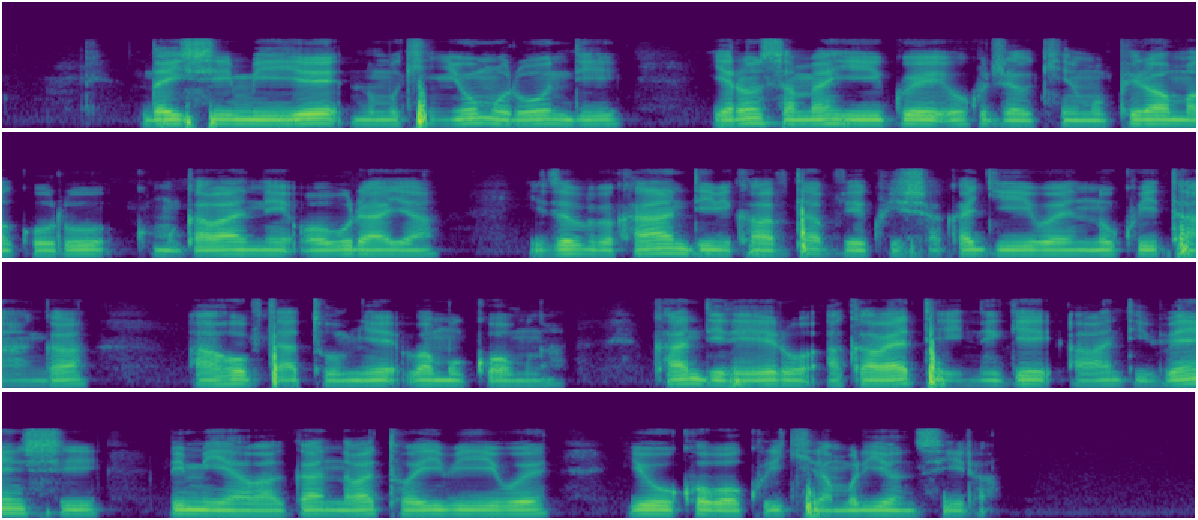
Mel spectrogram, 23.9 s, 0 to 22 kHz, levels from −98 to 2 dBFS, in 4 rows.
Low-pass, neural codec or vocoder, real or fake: 7.2 kHz; none; real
